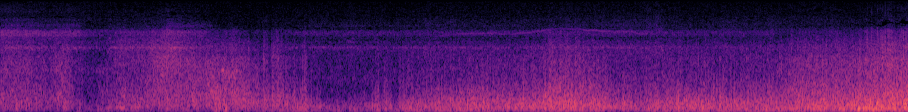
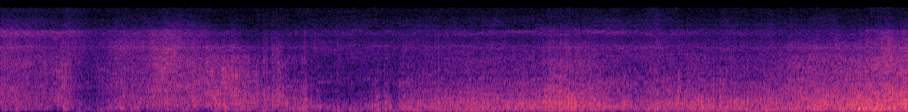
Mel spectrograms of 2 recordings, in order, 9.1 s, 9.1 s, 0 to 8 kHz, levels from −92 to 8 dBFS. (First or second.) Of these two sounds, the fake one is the second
